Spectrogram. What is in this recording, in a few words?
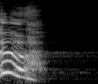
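Hungarian attack heavy voice; bloom minigame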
